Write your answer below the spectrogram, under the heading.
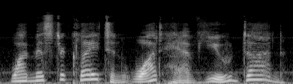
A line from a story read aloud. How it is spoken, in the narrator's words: cried Jane Porter, her heart sinking within her as she realized the probable size of the expenditure that had been made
